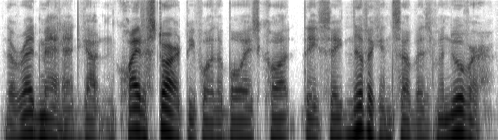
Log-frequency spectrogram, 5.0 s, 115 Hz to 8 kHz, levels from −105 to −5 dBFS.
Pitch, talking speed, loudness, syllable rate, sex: 105 Hz, 205 wpm, -18 LUFS, 5.7 syllables/s, male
